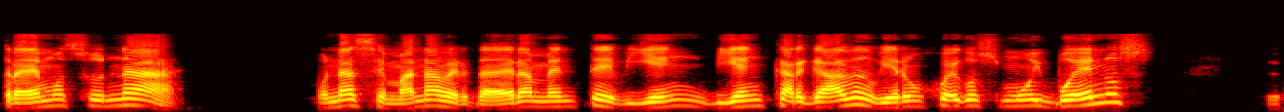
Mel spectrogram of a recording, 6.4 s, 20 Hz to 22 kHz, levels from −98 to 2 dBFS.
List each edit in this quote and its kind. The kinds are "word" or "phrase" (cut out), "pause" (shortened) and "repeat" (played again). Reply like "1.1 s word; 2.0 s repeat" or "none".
none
